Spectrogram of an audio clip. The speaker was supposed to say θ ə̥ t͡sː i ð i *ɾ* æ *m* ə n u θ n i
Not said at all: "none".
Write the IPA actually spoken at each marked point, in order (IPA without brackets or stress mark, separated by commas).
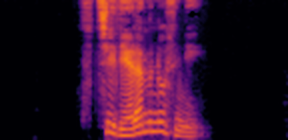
ɾ, m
